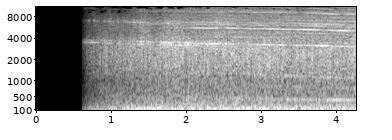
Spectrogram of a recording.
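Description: Silence, then about half a second in a loud, deep rumble starts abruptly and holds steady, with faint steady high tones above it: a sci-fi spacecraft engine sound effect.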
